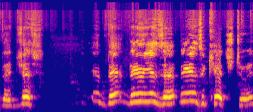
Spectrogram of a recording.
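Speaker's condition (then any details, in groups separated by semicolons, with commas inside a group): Cerebral palsy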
